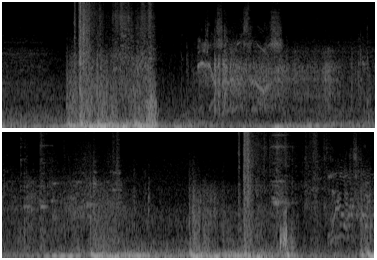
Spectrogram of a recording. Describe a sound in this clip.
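Tank guns fire with sharp booms.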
